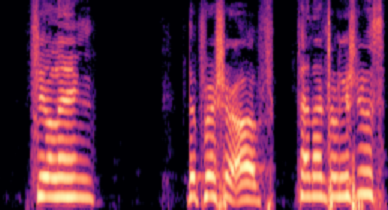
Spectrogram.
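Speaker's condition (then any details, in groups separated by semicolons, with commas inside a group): Cerebral palsy; present from birth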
